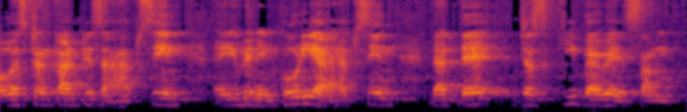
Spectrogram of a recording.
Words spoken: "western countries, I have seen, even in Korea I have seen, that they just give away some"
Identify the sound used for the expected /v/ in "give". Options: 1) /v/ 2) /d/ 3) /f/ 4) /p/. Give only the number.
4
